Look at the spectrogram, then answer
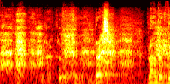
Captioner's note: speaking Slavic language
